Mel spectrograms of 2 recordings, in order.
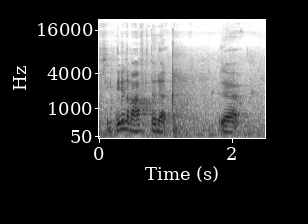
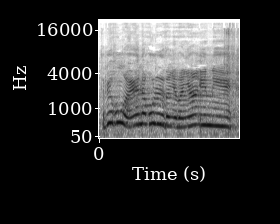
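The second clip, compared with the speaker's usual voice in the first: pleading; 8 semitones higher, faster than usual. Retold or imitated. Her retold plea.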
